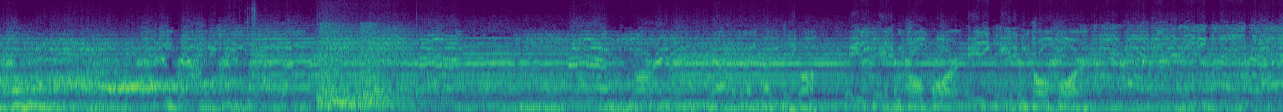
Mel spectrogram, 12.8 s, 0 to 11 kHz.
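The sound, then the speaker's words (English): A gray Ford convertible driving without lights: steady engine and road noise, broken early by a loud, harsh skid lasting about a second, while voices talk throughout. “He's driving a gray Ford convertible, license 61 Robert 385. Suspect headed east on Olympic from Alameda, driving without lights.”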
